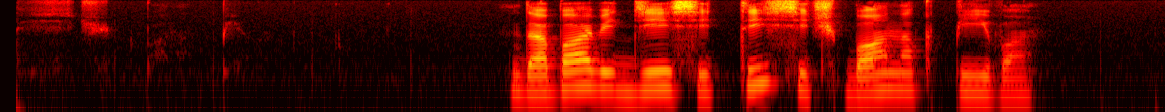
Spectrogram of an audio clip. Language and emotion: Russian, neutral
